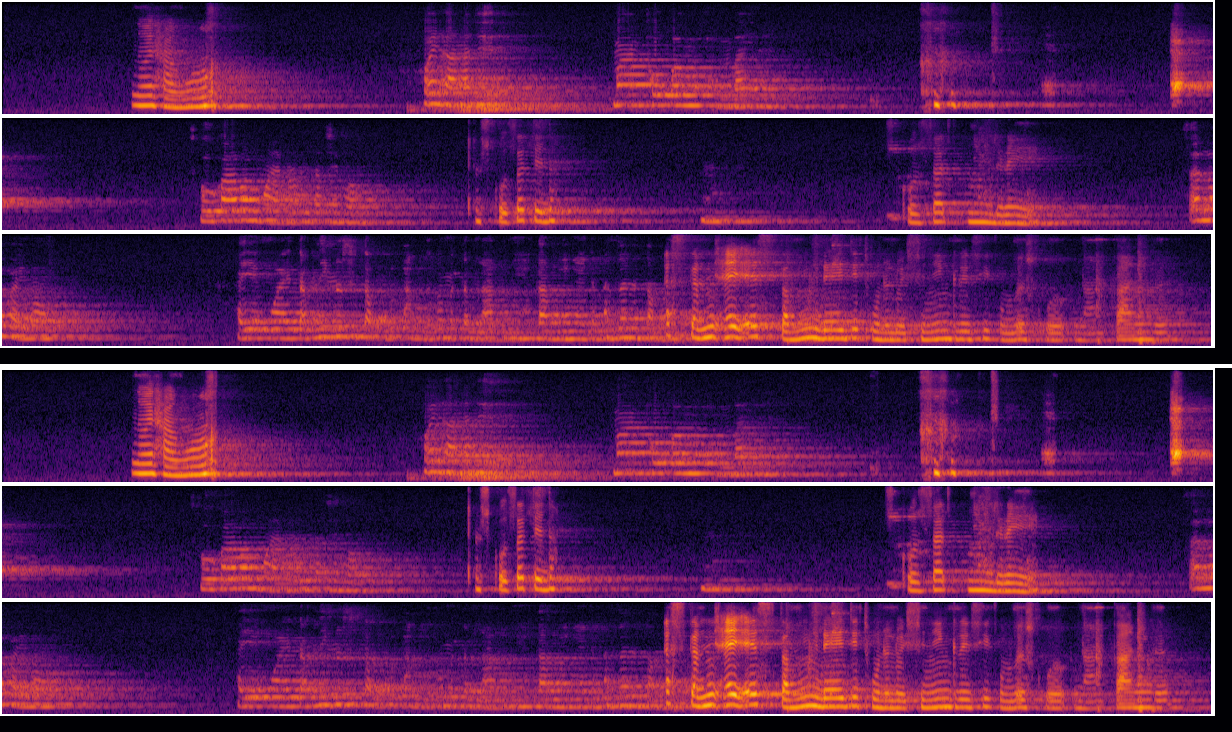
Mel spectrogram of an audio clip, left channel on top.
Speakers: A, on the right; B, on the left.
A: ꯅꯣꯏ ꯍꯪꯉꯣ
B: ꯍꯣꯏ ꯍꯪꯉꯗꯤ ꯃꯥꯥꯟ ꯊꯣꯛꯄ ꯑꯃꯥ ꯈꯨꯝꯂꯛꯑꯦꯅꯦ
A: <unintelligible>
B: ꯁ꯭ꯀꯨꯜ ꯀꯥꯕ ꯅꯨꯡꯉꯥꯏꯕ꯭ꯔꯣ ꯍꯟꯗꯛꯁꯤꯕꯣ
A: ꯑꯁ ꯁ꯭ꯀꯨꯜ ꯆꯠꯇꯦꯗ
B: ꯎꯝ
A: ꯁ꯭ꯀꯨꯜ ꯆꯠꯅꯤꯡꯗ꯭ꯔꯦ
B: ꯆꯠꯂꯨ ꯀꯩꯅꯣ ꯍꯌꯦꯡꯋꯥꯏ ꯇꯝꯅꯤꯡꯂꯁꯨ ꯇꯝꯕ ꯐꯪꯗꯕ ꯃꯇꯝ ꯂꯥꯛꯀꯅꯤ ꯇꯝꯂꯤꯉꯩꯗ ꯐꯖꯅ ꯇꯝꯃꯣ
A: ꯑꯁ ꯇꯝꯅꯤ ꯑꯩ ꯑꯦꯁ ꯇꯝꯅꯤꯡꯗꯦ ꯑꯩꯗꯤ ꯊꯨꯅ ꯂꯣꯏꯁꯤꯟꯅꯤꯡꯈ꯭ꯔꯦ ꯁꯤ ꯒꯨꯝꯕ ꯁ꯭ꯀꯨꯜ ꯀꯅꯥ ꯀꯥꯅꯤꯡꯒꯦꯔ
